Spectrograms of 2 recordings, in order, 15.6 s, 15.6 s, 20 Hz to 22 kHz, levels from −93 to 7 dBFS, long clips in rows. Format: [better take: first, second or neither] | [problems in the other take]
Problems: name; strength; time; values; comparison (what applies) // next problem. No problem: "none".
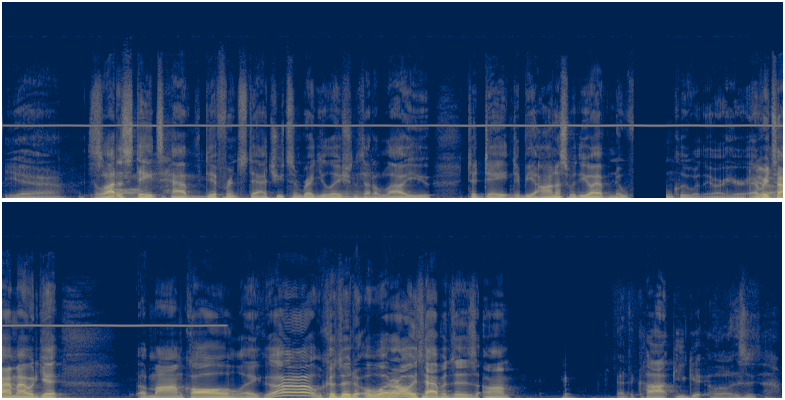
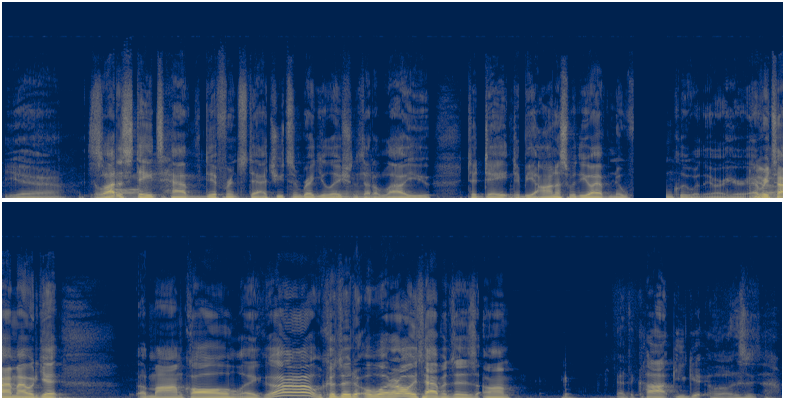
second | high-pitched whine; noticeable; until 10 s; 8 kHz, 15 dB below the speech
